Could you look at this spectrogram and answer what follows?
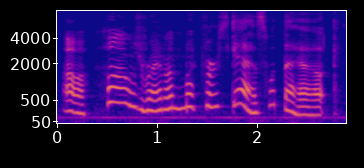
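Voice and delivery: amused shock at being right; laughing surprise. Real, not acted. Quiz player finding the first guess was right, laughing surprise.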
